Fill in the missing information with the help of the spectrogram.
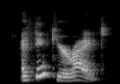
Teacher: if you're is reduced like it is in this sentence, I think you're right, then native speakers use the ER vowel, so it sounds like yer.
